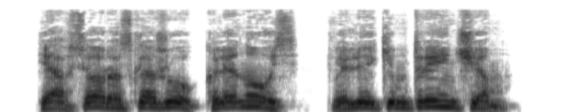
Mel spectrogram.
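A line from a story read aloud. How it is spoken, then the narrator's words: Loud. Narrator (Russian): громко произнес он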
